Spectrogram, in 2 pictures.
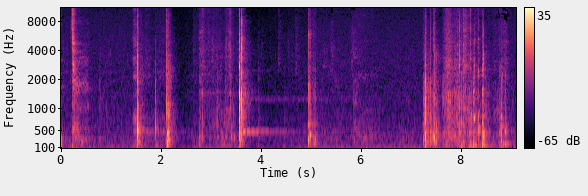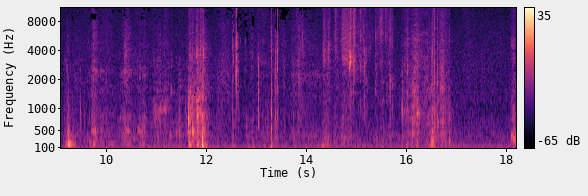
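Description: Small plastic jars clicking and knocking against each other and the cardboard as they are packed into a small cardboard box, with stretches of cardboard and paper rustling.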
